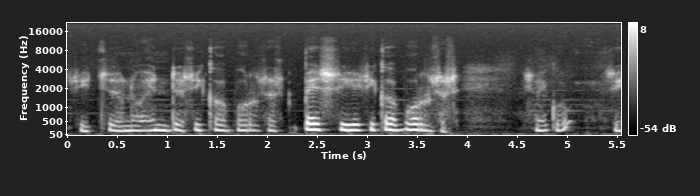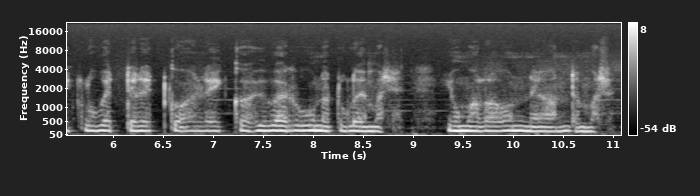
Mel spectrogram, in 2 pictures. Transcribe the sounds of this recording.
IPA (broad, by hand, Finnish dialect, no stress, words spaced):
siˑt se sɑno entæ sikɑ porsɑs pesːie sikɑ porsɑs se ko siˑt luwetːel et ko hæn leikːɑː hyʋæ ruːnɑ tulemɑs jumɑlɑ onːeː ɑntɑmɑs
